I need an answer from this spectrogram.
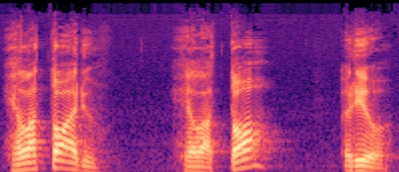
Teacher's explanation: a penúltima sílaba a sílaba mais forte e a última de fato perdi a força Então os dicionários · A penúltima sílaba era a sílaba mais forte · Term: paroxítona terminada em ditongo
